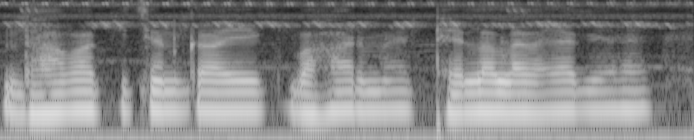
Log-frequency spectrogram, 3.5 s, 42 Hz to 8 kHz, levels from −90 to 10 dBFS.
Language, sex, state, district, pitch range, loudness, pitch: Hindi, male, Jharkhand, Deoghar, 125-130 Hz, -13 LUFS, 130 Hz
